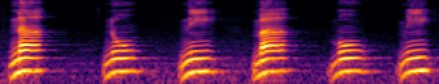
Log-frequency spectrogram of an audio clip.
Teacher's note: وتكون الغنة أنقص ما تكون، يعني أقصر ما تكون في النون والميم المتحركتين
